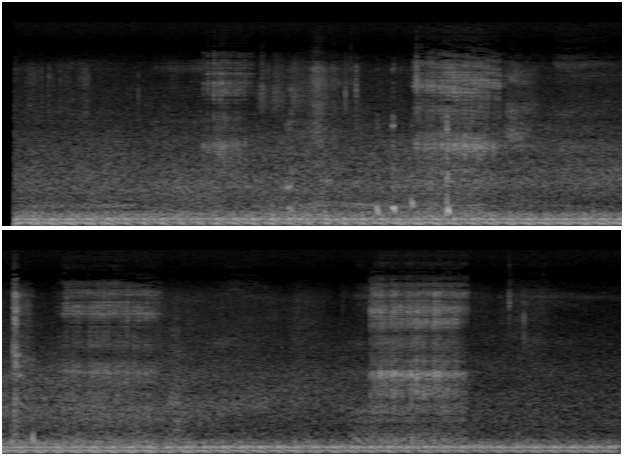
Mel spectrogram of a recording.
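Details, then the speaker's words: Person snoring after eating chocolate and falling asleep: steady low rumbling snore with softer raspy breath noises each cycle, over a constant background hum. "eat some chocolate falls asleep snores that's nice and that's fine"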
